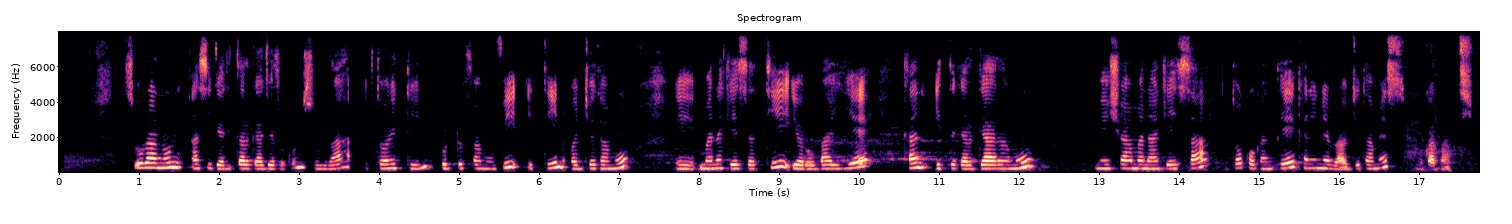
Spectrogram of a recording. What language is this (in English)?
Oromo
